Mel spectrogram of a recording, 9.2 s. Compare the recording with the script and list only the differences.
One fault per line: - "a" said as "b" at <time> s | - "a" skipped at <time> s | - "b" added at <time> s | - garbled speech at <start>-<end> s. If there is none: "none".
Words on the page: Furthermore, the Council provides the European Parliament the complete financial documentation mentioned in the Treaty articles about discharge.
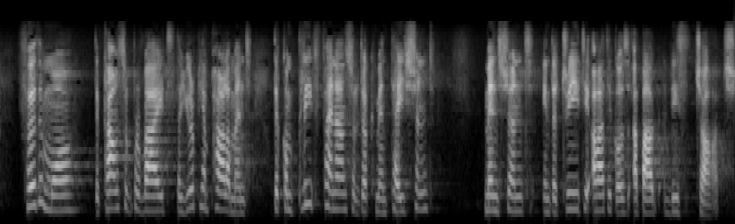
none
